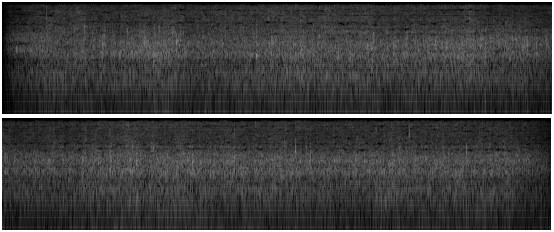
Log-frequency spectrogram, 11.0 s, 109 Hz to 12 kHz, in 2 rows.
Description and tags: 26.08.09: The Neptun Fountain on the Old Market in Poznan/Poland.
